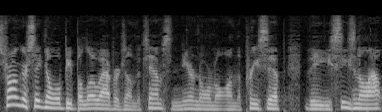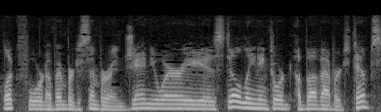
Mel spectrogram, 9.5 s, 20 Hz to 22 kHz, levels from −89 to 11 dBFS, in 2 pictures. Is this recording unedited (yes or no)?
no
